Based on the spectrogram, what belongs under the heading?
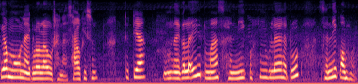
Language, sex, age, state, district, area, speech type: Assamese, female, 30-45, Assam, Dhemaji, rural, spontaneous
